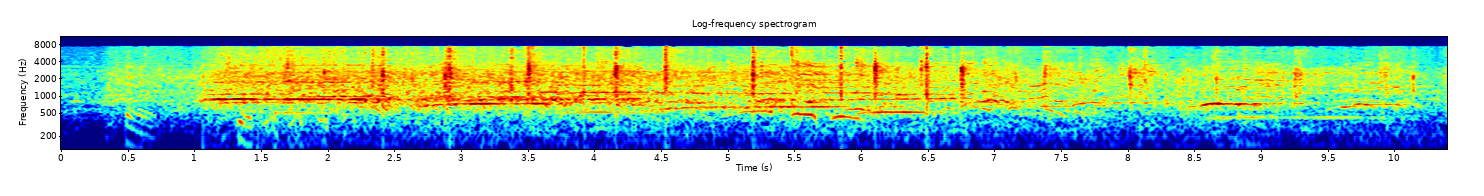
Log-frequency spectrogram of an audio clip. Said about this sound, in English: Clap your hands for them.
